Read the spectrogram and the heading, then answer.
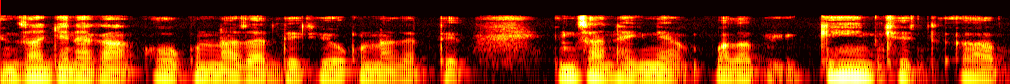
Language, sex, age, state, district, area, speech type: Kashmiri, male, 45-60, Jammu and Kashmir, Budgam, urban, spontaneous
